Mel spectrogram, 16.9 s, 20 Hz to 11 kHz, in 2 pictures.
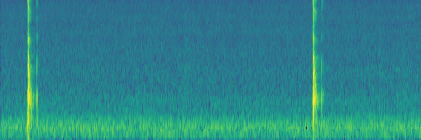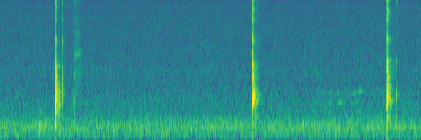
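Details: Newborn baby boy with ordinary infant hiccups: five sharp, brief hiccup sounds spaced irregularly, about 11 a minute, in a quiet room.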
